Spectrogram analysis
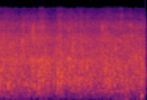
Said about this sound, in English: Can we give God a clap offering of praise?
